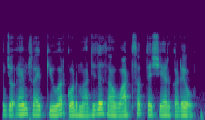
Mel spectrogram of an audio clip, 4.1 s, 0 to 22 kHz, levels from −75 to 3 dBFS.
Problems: none marked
